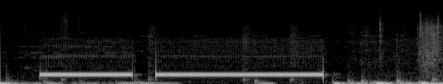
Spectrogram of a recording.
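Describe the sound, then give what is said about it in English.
Telephone tone as a call is placed: two long, steady mid-pitched tones separated by a short gap, the second noticeably longer, followed by faint background noise once the tone stops. “We're going to call Stephanie. She's not going to know you're on the phone, okay?”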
